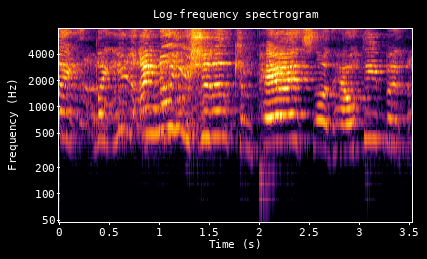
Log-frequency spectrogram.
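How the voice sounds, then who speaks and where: A woman in a Singaporean accent at a moderate pace, with audible room echo. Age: 30s. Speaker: stand-up comedian. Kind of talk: stand-up. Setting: stage with audience.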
